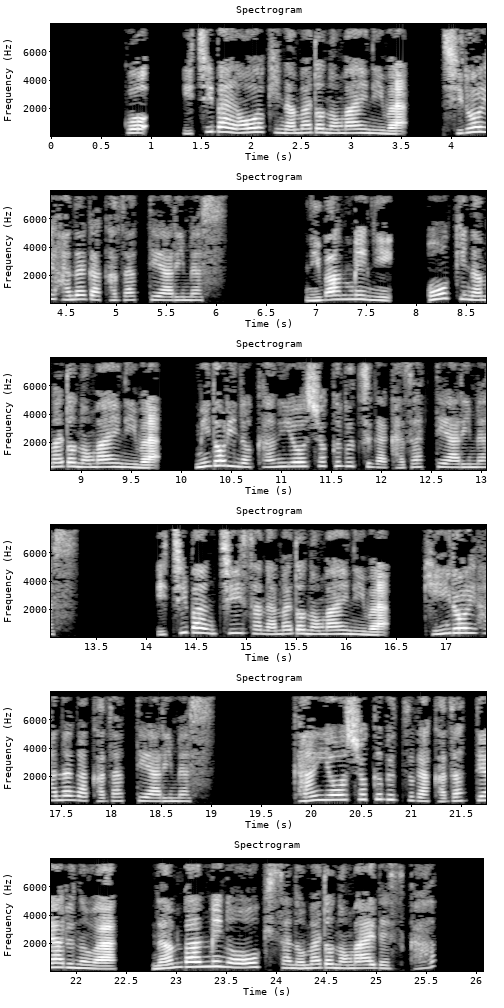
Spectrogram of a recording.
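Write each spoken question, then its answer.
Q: 観葉植物が飾ってあるのは何番目の大きさの窓の前ですか?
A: 2番目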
